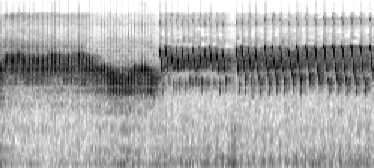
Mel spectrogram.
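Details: Pet canary training song: a long, smooth whistle sliding slowly downward, followed by rapid, very high, pulsed trills in two bursts.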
